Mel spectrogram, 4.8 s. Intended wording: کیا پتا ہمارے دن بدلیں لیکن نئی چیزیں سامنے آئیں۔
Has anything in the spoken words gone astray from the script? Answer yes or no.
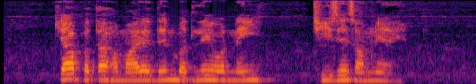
yes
